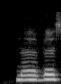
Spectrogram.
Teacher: we get a bit of British pronunciation here like nervous dropping that R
